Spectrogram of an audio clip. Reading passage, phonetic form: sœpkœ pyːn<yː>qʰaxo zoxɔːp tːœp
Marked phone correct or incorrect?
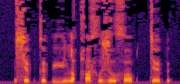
incorrect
